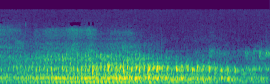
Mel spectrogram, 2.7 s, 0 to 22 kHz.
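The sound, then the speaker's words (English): An old, cheap flivver car engine chugs in a continuous rumbling drone with rapid low pulsing, holding steady throughout. “hop in. It's an old flivver. The guy driving it was a shriveled up little squirt that could have been 60 or 100.”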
